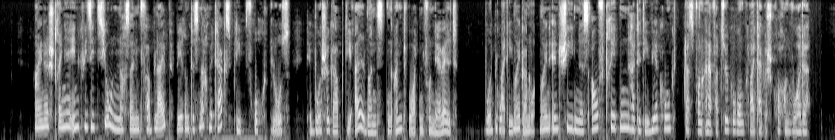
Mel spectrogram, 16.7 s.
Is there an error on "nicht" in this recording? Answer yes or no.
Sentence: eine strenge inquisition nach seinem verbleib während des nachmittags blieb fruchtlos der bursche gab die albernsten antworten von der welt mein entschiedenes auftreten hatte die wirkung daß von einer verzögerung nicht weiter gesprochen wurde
yes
